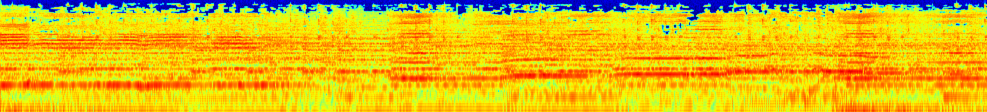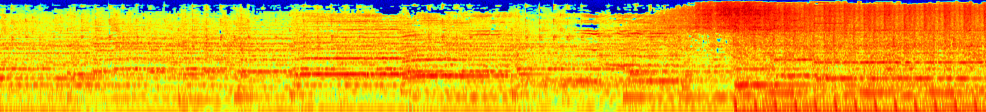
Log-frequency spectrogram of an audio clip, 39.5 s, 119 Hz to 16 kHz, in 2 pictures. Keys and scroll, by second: 1.6 ctrl+z.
